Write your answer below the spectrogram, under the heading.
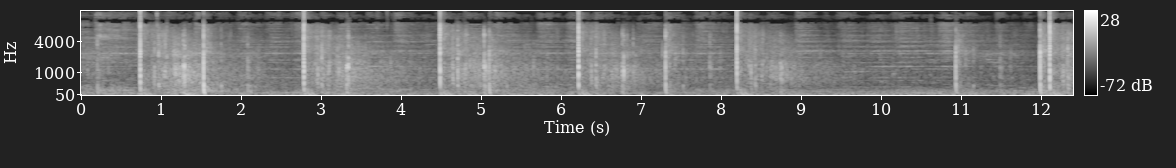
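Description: Shogun 'Country' 7-shot 200-gram aerial firework cake firing: a run of sharp shots about a second or two apart, with crackling between them.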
